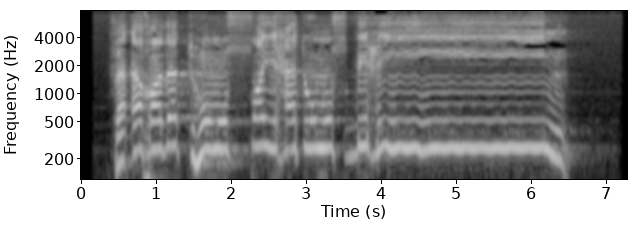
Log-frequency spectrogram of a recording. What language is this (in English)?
Arabic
